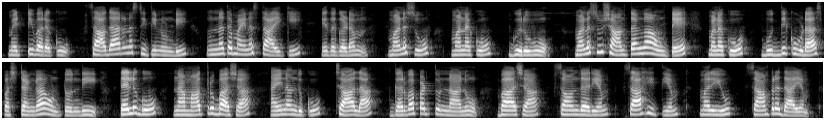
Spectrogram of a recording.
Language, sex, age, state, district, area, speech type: Telugu, female, 30-45, Telangana, Adilabad, rural, spontaneous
